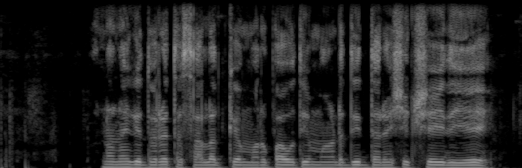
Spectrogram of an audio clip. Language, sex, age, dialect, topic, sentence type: Kannada, male, 18-24, Mysore Kannada, banking, question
